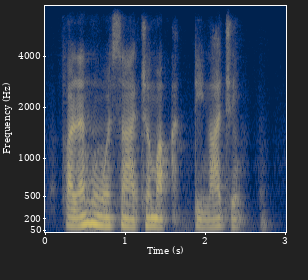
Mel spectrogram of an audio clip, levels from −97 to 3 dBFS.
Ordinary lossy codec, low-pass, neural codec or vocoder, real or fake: Opus, 24 kbps; 7.2 kHz; codec, 16 kHz, 0.5 kbps, FunCodec, trained on Chinese and English, 25 frames a second; fake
